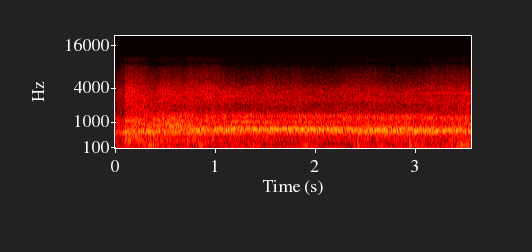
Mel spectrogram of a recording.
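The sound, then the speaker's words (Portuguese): A huge crowd of more than 50,000 football fans in Goiânia, Brazil, wearing Brazil's colours and welcoming the Brazilian national team, roars and cheers in a steady, dense wall of noise, loud and unbroken throughout, with many voices blending into a sustained din and no distinct speech. “O show começa com a torcida.”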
